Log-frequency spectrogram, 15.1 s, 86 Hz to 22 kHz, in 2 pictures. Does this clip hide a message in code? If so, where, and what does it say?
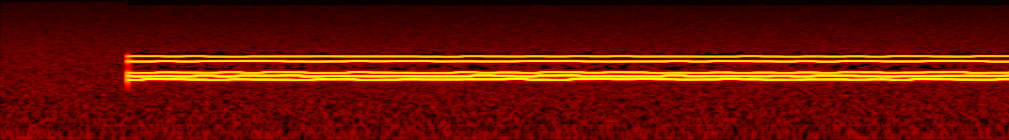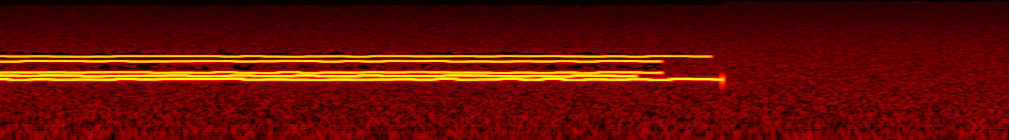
Yes: FT8 (several signals at once) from 1.0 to 13.0 s, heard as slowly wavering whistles, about 6.25 baud.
